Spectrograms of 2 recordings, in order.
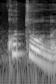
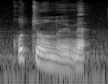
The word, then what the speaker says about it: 胡蝶の夢: 胡蝶の夢。合ってるイントネーション。胡蝶の夢。胡、蝶じゃないよね。胡蝶の夢だよね。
